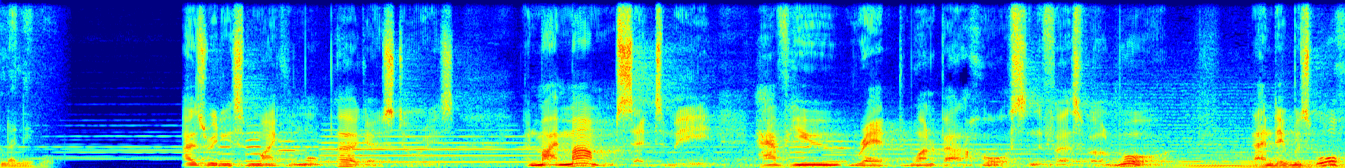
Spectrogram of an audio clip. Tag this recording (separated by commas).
Music, Speech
